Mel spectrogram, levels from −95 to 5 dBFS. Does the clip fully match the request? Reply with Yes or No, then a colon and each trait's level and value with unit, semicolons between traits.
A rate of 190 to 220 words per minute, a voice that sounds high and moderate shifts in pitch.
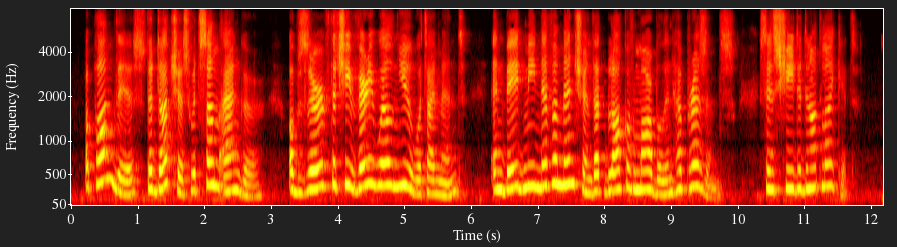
No: average, 165 wpm; very high, 280 Hz; average, 4.9 semitones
